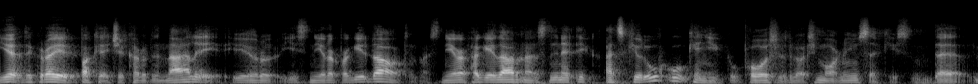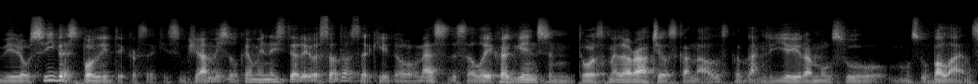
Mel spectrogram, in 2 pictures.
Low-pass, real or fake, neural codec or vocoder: 9.9 kHz; fake; codec, 16 kHz in and 24 kHz out, 0.9 kbps, LongCat-Audio-Codec, fine tuned four codebook decoder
